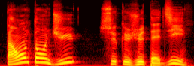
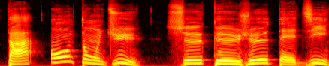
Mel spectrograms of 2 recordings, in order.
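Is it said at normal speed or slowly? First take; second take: normal speed; slowly. First: It is said at normal speed. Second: It is said more slowly.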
